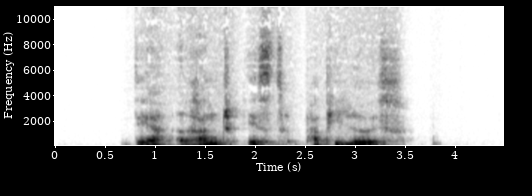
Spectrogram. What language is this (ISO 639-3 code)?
deu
